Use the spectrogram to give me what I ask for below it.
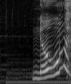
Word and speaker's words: gnome: really hungry kid um gnome maybe it was numb how did they know it was known with the silent G what do I want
